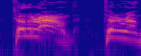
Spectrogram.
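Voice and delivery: high, loud cry to turn back; panicked shout. Retold or imitated. Villain to the pilot, in a panic: high, loud yell. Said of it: "Mads Mikkelsen's like".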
